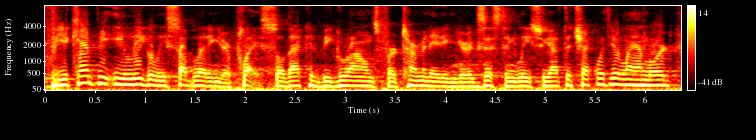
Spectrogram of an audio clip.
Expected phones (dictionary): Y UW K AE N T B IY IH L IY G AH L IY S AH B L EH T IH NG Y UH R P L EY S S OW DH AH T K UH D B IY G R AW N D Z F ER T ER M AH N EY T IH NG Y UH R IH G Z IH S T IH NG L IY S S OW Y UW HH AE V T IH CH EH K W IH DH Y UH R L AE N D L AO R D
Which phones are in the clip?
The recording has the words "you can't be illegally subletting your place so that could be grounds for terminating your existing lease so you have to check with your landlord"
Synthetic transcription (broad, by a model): Y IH K AE N T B IY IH L IY G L IY S AH B L EH T IH NG Y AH R P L EY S S OW DH AH T K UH D B IY G R AW N D Z F ER T ER M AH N EY T IH NG Y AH R IH G Z IH S T IH NG L IY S S OW Y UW HH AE F T IH CH EH K W IH DH Y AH R L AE N D L AO R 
